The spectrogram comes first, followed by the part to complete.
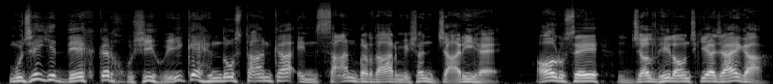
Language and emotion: Urdu, happy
